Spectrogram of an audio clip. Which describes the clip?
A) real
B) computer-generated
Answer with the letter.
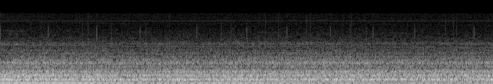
A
